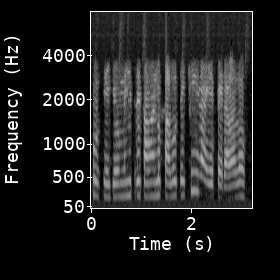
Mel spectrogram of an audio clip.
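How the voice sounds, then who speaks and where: A woman's voice: mid-range voice, fairly even intonation, quick pace, no room sound. A woman calling into a radio show, cheerful with brief answers. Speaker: caller. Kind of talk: phone call to a radio show. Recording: tinny phone line with faint music.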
